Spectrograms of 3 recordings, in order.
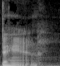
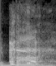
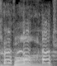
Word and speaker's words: Bann: It's interesting too, because my family actually pronounces it Ban. And I think that's kind of like nasally for me. So sometimes I'll say Bon. Because it sounds like James Bond, right?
